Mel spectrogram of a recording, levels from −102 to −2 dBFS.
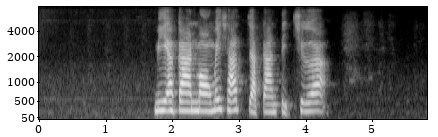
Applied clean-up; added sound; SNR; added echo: none; none; none; none.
